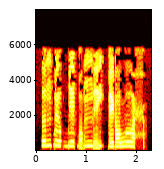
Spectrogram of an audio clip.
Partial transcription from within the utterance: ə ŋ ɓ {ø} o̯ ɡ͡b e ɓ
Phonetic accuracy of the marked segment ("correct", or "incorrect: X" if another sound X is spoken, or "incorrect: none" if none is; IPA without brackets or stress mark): correct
